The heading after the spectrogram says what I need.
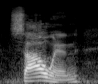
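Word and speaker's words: Samhain: sa ma che h AI n but it's pronounced Sawa n-- and it's and that is literally where we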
